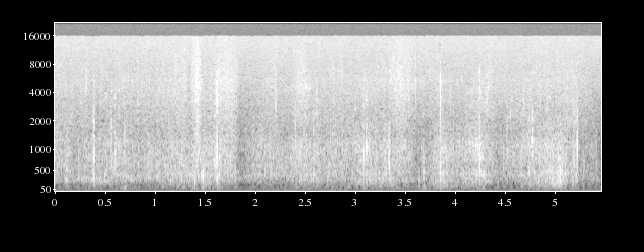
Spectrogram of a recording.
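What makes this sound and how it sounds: Long nails scratch and squeeze a plastic panda gel-bead eye mask draped over the recorder, producing soft, continuous crinkly rustling with quick, brighter clicks and pops from the beads. The sound stays quiet and has almost no low end.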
